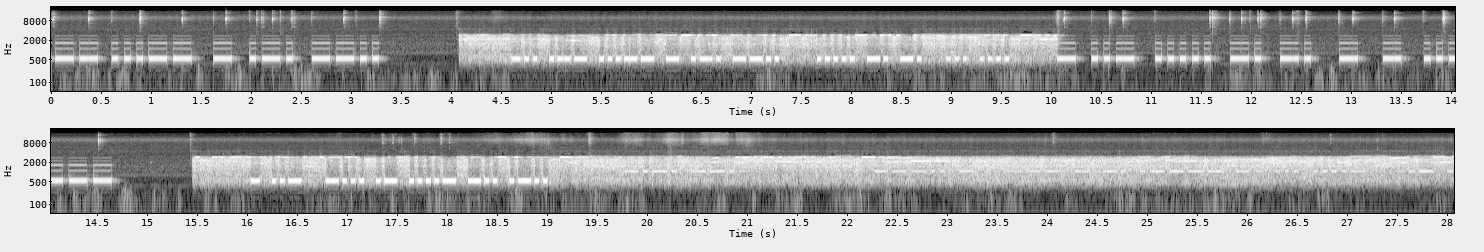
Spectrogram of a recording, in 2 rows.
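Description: Morse code (CW) heard through a 40-metre amateur radio transceiver: a single tone keyed on and off, trading a contest exchange of callsigns and signal reports. Stretches of steady band hiss alternate with stretches where the tone sounds over a quiet background. A second, fainter, higher-pitched Morse tone joins in during the last part.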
